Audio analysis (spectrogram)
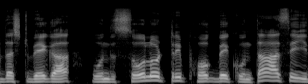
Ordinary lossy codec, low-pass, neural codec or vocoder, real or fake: none; 14.4 kHz; none; real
